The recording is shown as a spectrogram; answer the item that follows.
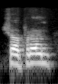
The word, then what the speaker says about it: Sopron: He was born in Munich and raised in Vienna and the Western Hungarian town of Sopron, which I'm surely mispronouncing. He moved to Sopron? Yeah, that was right. Yeah, Sopron.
